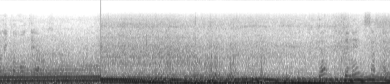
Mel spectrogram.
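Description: A Honda Civic Type R's VTEC engine drones steadily while driving, its tone shifting up and down with revs, loud and close throughout.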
